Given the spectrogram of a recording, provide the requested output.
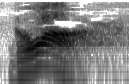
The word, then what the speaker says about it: gloire: Gloire. Now let's everybody say that now. Gloire. G-L-W.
